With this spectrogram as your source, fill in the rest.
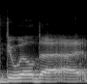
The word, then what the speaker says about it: deWilde: It's deWilde, but a lot of people say deWilde. It's a Dutch name.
